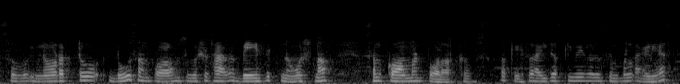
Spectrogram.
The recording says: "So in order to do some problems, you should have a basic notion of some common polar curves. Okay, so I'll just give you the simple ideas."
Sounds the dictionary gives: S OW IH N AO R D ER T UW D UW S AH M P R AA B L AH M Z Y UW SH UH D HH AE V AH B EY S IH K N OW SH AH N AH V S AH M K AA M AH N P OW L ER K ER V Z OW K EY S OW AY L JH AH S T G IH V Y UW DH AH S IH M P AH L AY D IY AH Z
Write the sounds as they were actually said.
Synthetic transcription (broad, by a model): S OW IH N AO R D ER T UW D UW S AH M P R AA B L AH M S Y UW SH UH D HH AE V AH B EY S IH K N OW SH AH N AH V S AH M K AA M AH N P OW L ER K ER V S OW K EY S OW AY L JH AH S T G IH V Y UW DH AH S IH M P AH L AY D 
